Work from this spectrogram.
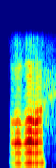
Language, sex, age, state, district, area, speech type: Manipuri, female, 60+, Manipur, Churachandpur, urban, conversation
